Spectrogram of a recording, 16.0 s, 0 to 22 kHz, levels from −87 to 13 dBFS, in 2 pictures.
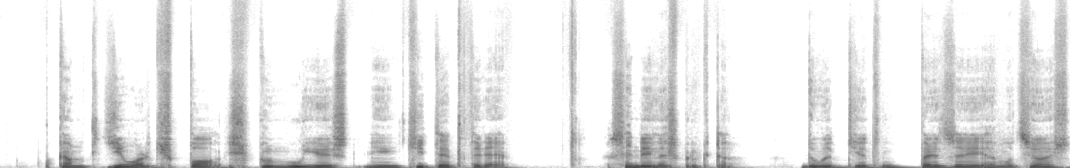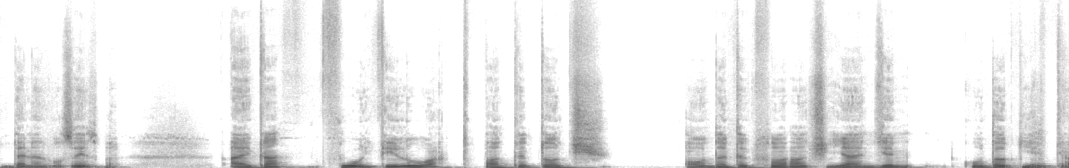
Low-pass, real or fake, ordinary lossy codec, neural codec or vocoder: none; fake; none; codec, 44.1 kHz, 1.7 kbps, Pupu-Codec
